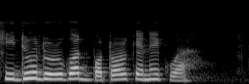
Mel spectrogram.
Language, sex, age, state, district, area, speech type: Assamese, female, 30-45, Assam, Biswanath, rural, read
